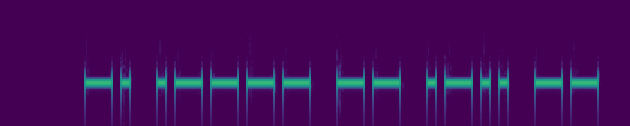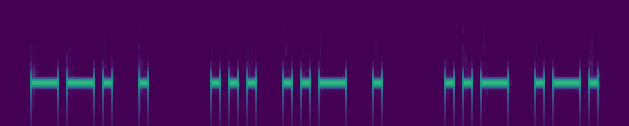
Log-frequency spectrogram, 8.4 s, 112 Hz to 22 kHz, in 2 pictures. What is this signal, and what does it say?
Morse code, heard as a keyed tone, about 20 wpm, 700 Hz. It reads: N1MLM GE SUE UR
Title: SOTA QSO Practice 20wpm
